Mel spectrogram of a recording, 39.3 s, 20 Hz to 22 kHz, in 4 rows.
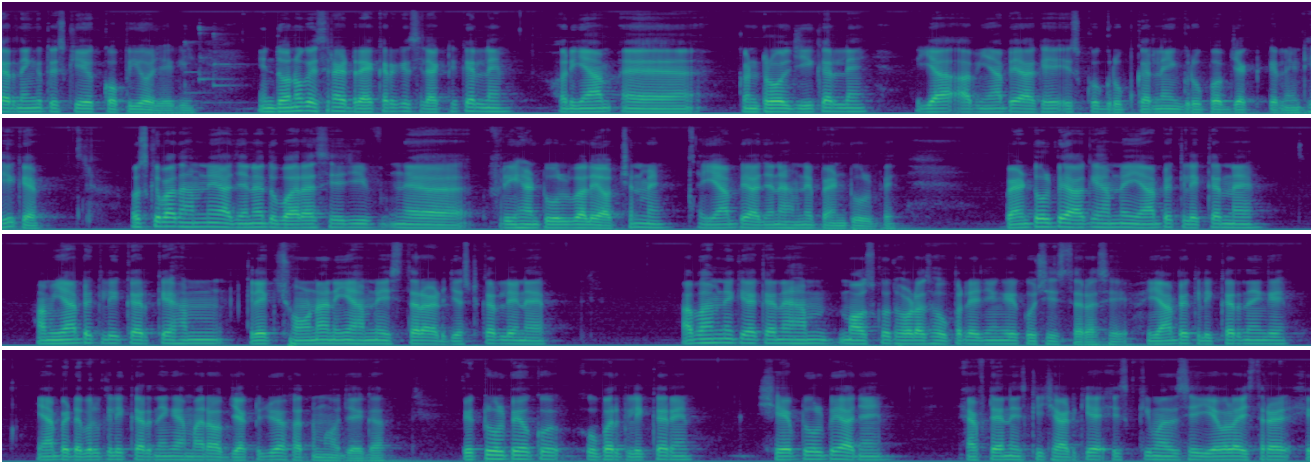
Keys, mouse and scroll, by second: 1.8 click, 9.8 click.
